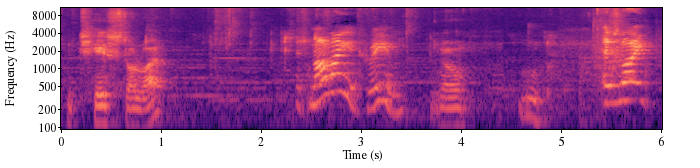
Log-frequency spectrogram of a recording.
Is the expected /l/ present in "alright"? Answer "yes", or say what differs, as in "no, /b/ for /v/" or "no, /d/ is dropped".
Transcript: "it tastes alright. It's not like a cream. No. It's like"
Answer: yes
